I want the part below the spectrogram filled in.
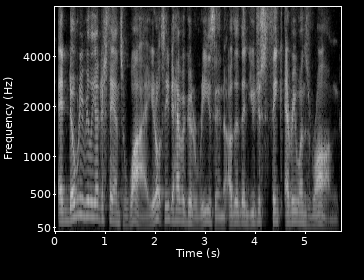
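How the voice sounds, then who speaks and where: A man's voice: medium pitch, lively intonation, a little fast. A man giving casual, unscripted reaction commentary as a streamer, in a conversational, rambling and sweary way. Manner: conversational, rambling, sweary, acts out imagined replies.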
